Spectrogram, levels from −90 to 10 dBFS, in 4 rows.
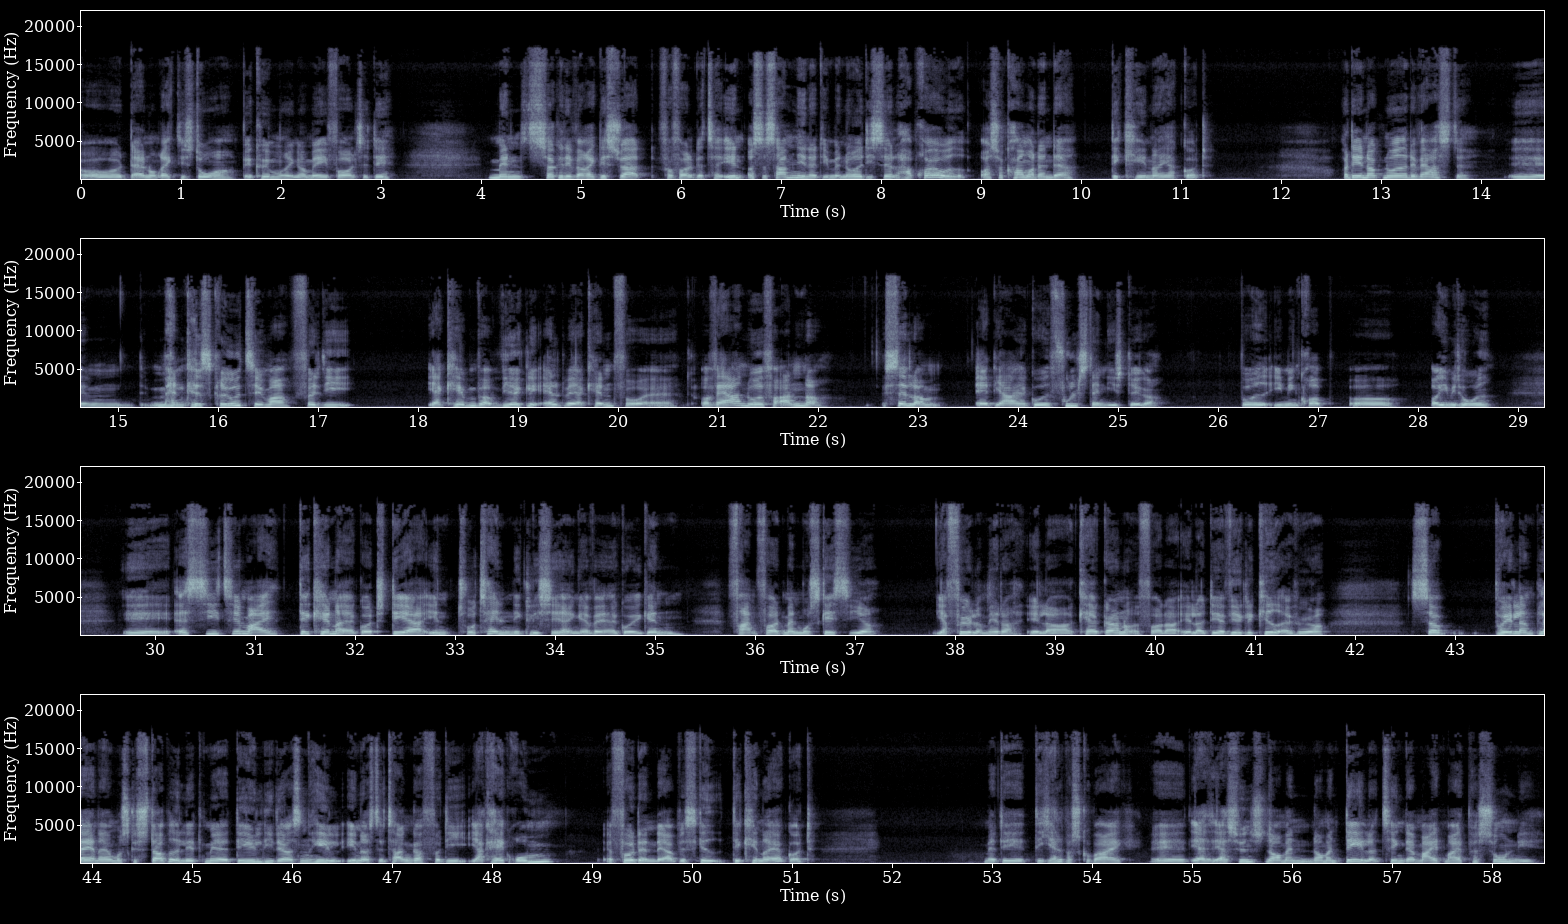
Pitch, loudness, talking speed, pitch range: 185 Hz, -21 LUFS, 190 wpm, 165-215 Hz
